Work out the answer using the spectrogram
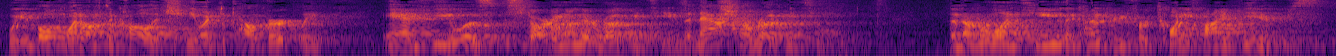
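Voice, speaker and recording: In a large church with a cathedral echo, a man serving as priest reads the gospel and preaches in a measured, solemn way. His voice is medium-pitched, level, bright and forceful, and the recording carries long echoey church reverb with a faint hiss.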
